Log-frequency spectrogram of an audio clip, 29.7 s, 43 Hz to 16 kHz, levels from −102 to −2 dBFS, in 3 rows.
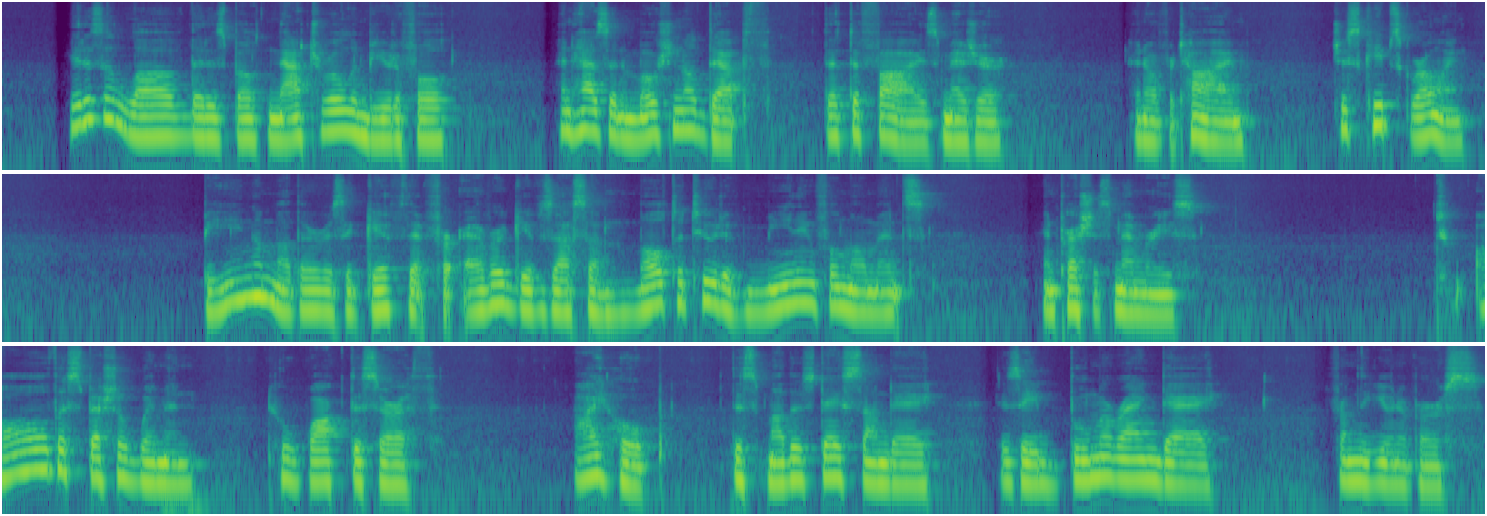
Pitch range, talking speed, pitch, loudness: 125-150 Hz, 130 wpm, 135 Hz, -28 LUFS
